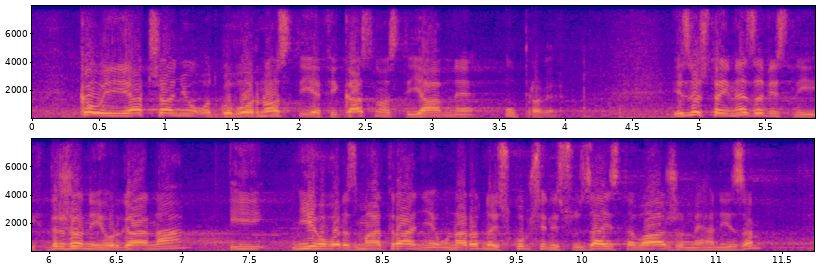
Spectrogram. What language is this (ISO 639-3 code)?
srp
